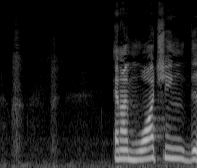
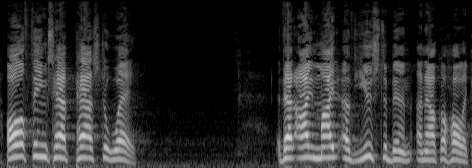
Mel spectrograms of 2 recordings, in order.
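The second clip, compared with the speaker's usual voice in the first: loud, driving preacher delivery; impassioned preaching; 8 dB louder than usual. Real, not acted. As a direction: preach it with forceful conviction. Preaches at full force.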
